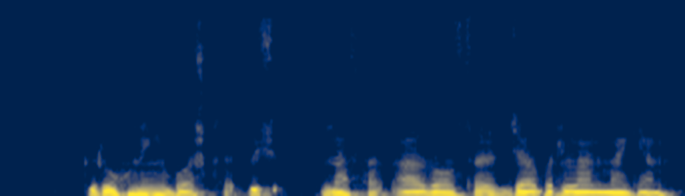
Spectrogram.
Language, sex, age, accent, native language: Uzbek, male, 25-34, Farg'ona, Uzbek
